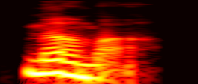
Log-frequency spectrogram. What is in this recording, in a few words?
"murmur", Indian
